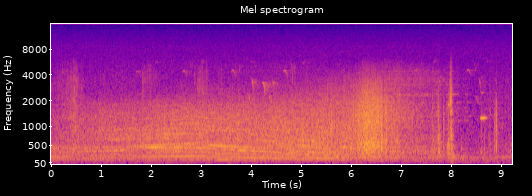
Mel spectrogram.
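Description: Car engine running as a car drives along a dirt road, its note rising and then falling as it comes close. About six seconds in there is a loud rush of tyre and gravel noise as it passes, followed by a few short knocks near the end.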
